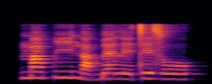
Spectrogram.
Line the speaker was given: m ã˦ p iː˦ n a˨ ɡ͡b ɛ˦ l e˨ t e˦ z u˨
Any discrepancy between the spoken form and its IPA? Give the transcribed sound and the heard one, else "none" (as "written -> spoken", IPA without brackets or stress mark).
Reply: u˨ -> o˨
